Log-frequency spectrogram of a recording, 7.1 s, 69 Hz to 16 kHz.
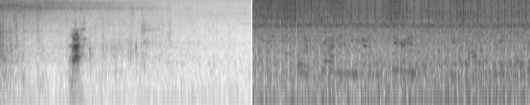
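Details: Classic Chevy ramp truck V8 on a charged battery and a little fuel, after a shorted wire that had killed the coil module: quiet click, then the engine catches and settles into a steady, even roar with no misfire or stumble.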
